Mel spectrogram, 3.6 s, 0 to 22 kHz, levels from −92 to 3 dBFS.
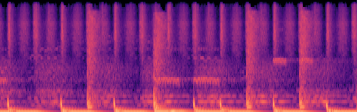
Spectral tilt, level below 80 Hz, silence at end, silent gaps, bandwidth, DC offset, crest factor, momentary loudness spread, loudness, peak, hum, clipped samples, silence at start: -4 dB/octave; -20 dBFS; 0 s; none; 19 kHz; under 0.1%; 16 dB; 5 LU; -23 LUFS; -4 dBFS; none; under 0.1%; 0 s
